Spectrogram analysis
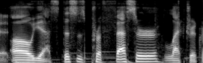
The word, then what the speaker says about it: Lektrique: should have told you my name's electric like trick electric oh yeah did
